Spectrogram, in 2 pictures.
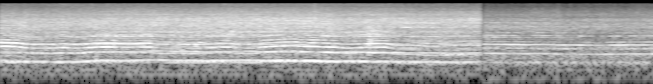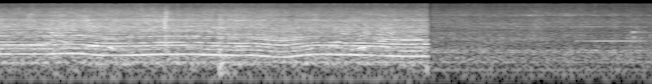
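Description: Gas-powered chainsaw running hard, its engine pitch wavering up and down as the chain bites and frees, cutting into a burning house's roof for ventilation. It starts abruptly and cuts off suddenly about a second before the end.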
